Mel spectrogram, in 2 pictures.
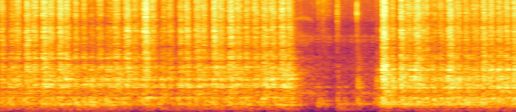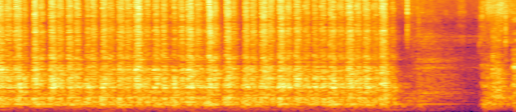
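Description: A coin scraping the latex coating off a paper scratchcard in rapid, short strokes. There is a short pause about three seconds in, and the scraping stops about a second before the end.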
